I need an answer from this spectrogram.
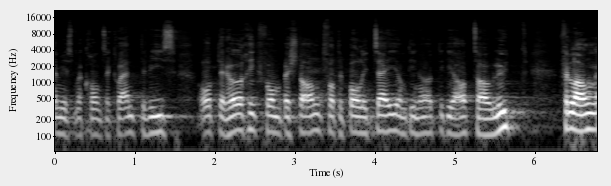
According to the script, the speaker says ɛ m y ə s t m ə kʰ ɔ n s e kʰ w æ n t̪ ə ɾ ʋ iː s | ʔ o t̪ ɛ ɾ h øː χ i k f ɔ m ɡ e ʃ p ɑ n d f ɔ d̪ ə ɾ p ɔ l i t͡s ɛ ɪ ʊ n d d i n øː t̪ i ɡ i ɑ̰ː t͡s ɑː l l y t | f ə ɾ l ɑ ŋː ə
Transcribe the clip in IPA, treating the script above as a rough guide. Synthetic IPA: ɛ m y ə s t m ə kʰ ɔ n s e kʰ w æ n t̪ ə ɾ ʋ iː s | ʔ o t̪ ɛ ɾ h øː χ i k f ɔ m b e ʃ t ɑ n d f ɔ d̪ ə ɾ p ɔ l i t͡s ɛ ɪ ʊ n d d i n øː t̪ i ɡ i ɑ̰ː t͡s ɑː l l y t | f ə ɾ l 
